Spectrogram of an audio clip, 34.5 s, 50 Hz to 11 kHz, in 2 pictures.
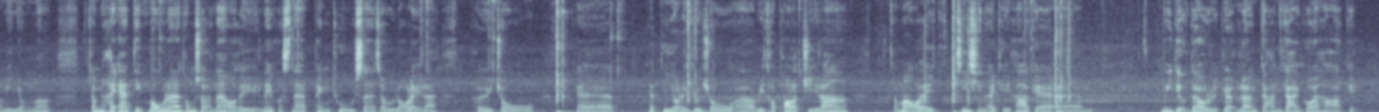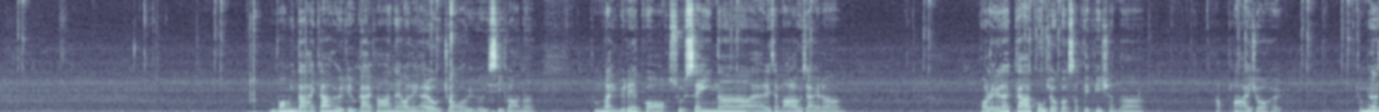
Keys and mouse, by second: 0.1 middle click, 2.0-3.3 drag, 5.4 click, 6.2 click, 7.1 g, 7.7 right click, 8.7 h, 10.3 middle click, 12.1 ctrl+a, 13.4 shift+a, 18.8-19.2 middle drag, 19.6 middle click, 20.0 click, 20.5 h, 21.0 shift+middle click, 22.1 middle click, 23.1 shift+middle drag, 26.5 click, 30.2 click, 31.2 middle click, 33.0-33.8 drag.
